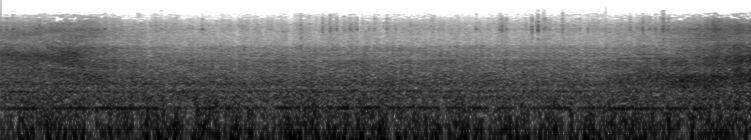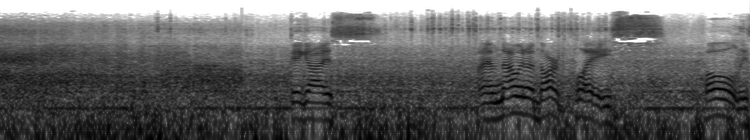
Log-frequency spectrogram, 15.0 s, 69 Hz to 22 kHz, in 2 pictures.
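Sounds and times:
car passing: 0.0 - 2.7, 5.0 - 12.9
bicycle tyre noise: 0.0 - 15.0
wind buffeting microphone: 0.0 - 15.0.

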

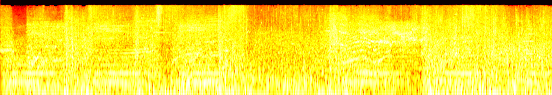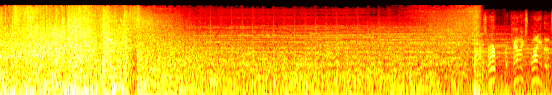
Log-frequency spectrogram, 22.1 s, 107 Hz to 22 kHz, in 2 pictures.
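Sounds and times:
metallic screeching: 0.0 - 5.2, 6.4 - 11.1
dramatic orchestral music: 0.0 - 22.0
heavy booms and crashes: 1.2 - 14.8.

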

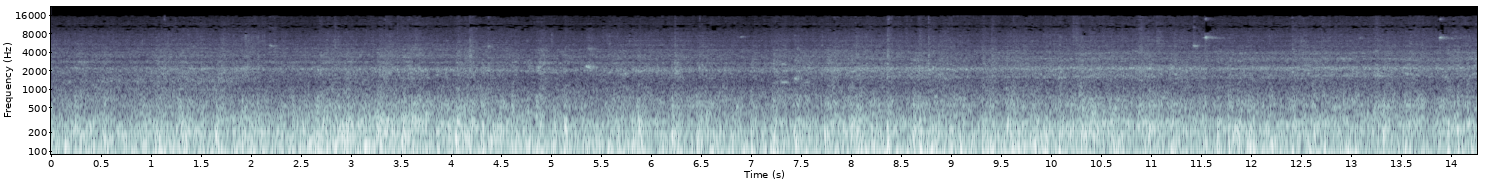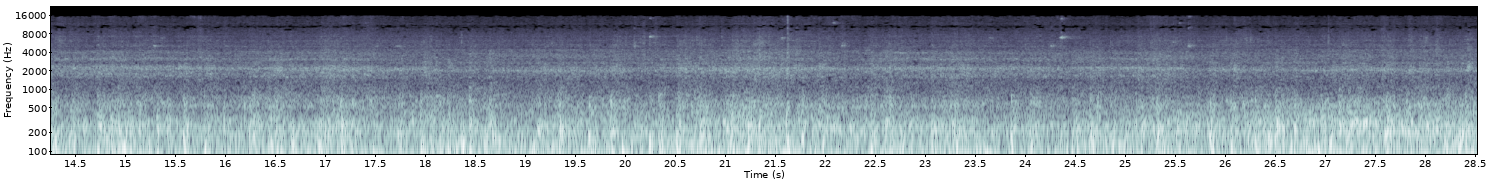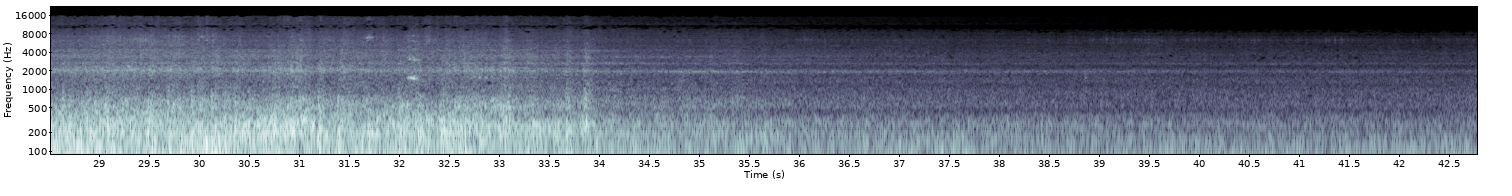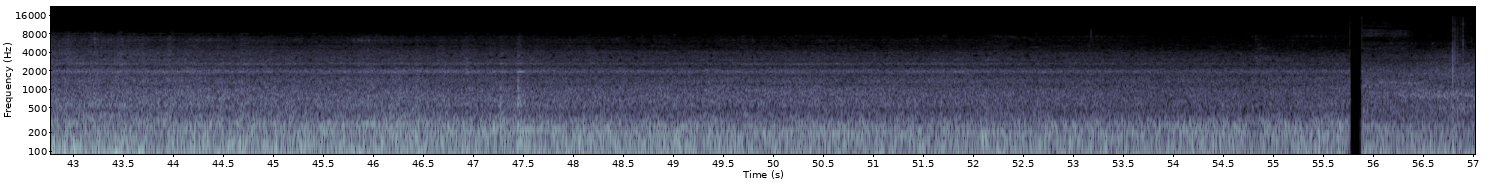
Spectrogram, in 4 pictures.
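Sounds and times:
freight train wheel rumble: 0.0 - 57.0
high wheel squeal: 11.4 - 11.8.

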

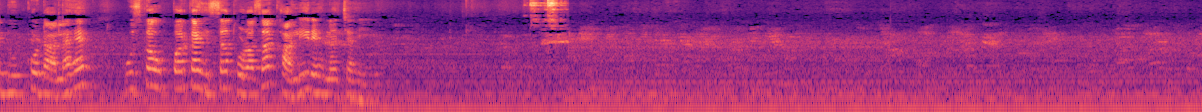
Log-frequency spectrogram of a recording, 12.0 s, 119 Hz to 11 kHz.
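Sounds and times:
microwave oven humming: 0.0 - 12.0
glassy clink: 5.2 - 5.7.

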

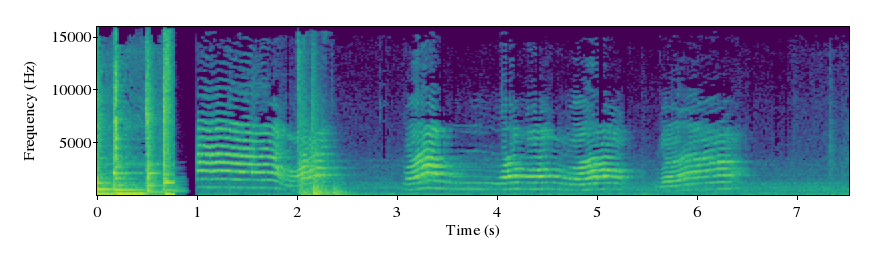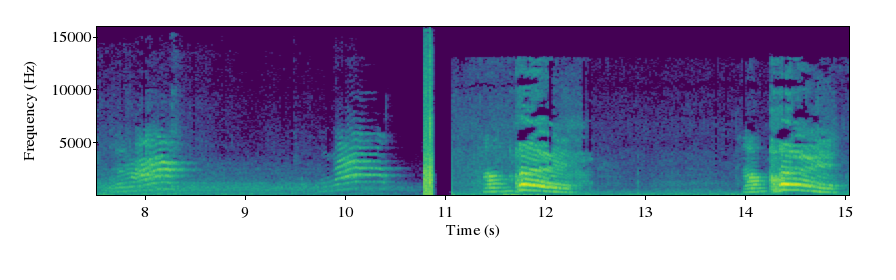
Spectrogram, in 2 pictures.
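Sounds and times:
cat meowing: 1.0 - 6.6, 7.6 - 8.5, 9.7 - 10.6.

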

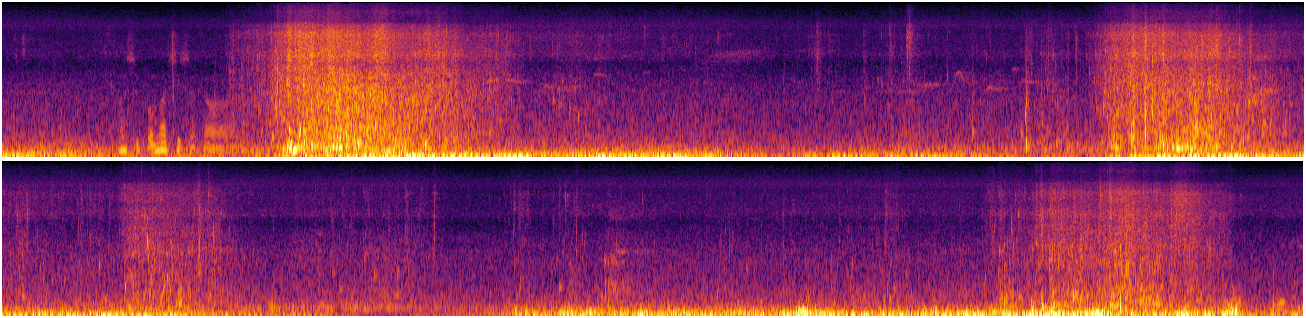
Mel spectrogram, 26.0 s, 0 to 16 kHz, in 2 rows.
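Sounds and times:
wind rumbling on microphone: 0.0 - 26.0
fish splashing at surface: 2.3 - 5.2, 10.2 - 13.2.

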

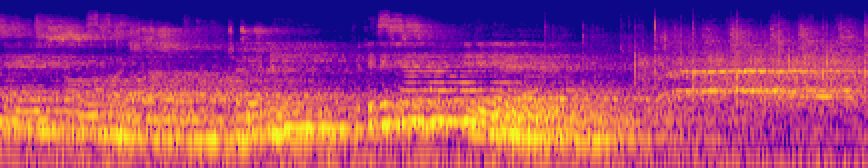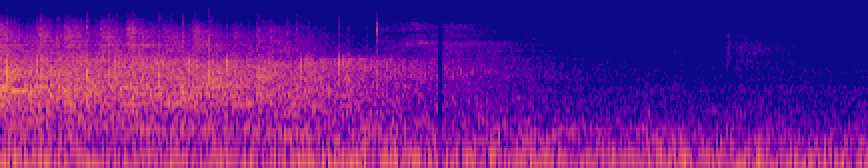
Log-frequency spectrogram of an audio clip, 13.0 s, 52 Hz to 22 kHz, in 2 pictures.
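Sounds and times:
audience applauding: 4.4 - 9.8.

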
